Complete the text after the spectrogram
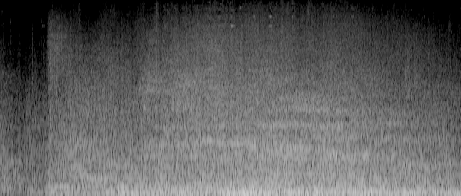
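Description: A great fire roars loudly.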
